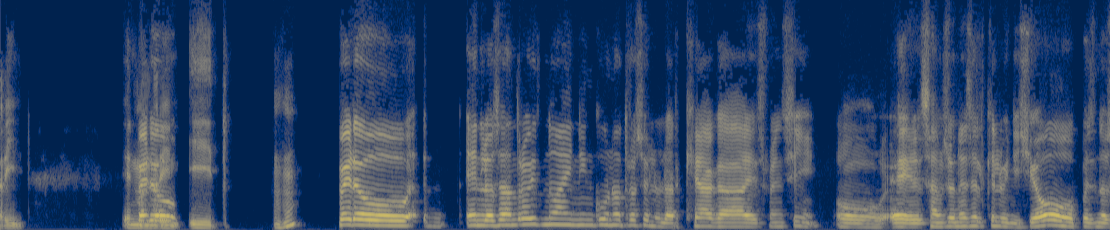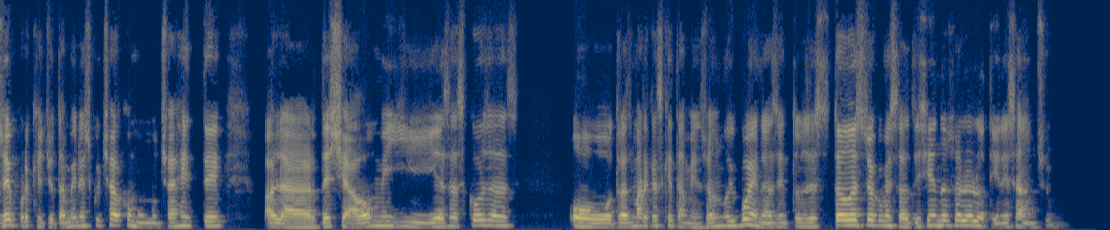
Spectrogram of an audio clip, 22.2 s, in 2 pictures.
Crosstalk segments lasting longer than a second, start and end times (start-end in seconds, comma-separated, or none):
none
